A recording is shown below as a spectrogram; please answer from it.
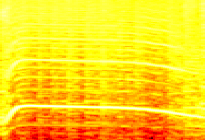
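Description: A man's voice holding one long high note in devotional singing, sweeping up at the start and sliding down near the end.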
